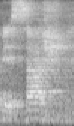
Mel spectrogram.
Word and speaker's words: Pesach: Queridos, a palavra Páscoa vem de uma palavra hebraica que se pronuncia Pesach, que significa o que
